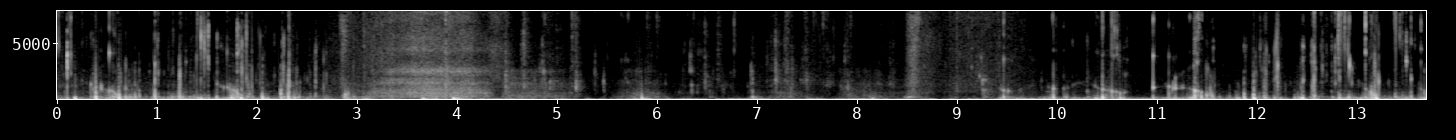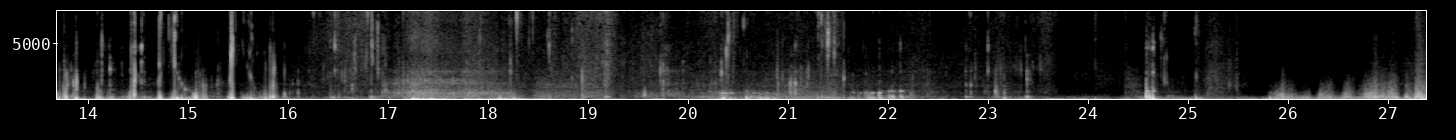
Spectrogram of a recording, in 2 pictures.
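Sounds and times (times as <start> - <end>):
wet mouth chewing and biting: 0.0 - 8.1, 9.2 - 23.6, 24.6 - 25.2.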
